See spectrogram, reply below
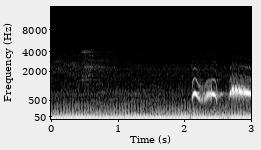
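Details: Spotted dove from Java on a clear lure recording: after two quiet seconds of low rumble, a pair of short looped coos follows, then the start of a longer falling coo.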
